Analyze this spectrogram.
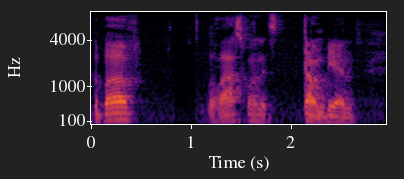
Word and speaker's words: también: The last one is también. T-A-M-B-I-E with an accent on the E-N. También. 3.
